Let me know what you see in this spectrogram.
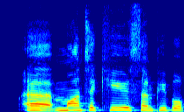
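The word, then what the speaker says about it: Montague: Say uh Montue. Some people pronounce it Monte County.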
